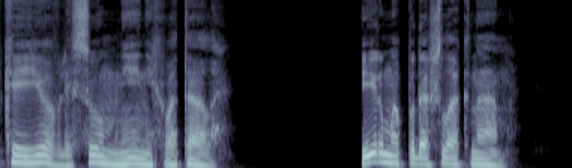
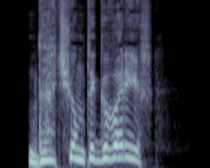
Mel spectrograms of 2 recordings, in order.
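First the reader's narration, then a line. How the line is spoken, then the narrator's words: Exclaimed. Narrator (Russian): воскликнула она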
